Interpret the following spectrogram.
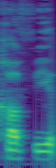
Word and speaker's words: Kofi: born on a Friday it spelled the Ganan way but pronounced the Jamaican way of cuffy like cuu ffy and then is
